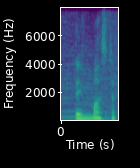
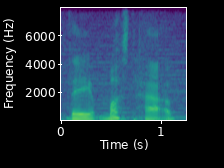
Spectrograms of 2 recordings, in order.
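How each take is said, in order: First: The word have is reduced to a schwa. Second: The word have is said in full. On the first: "Miley reduces the entire word have to a schwa" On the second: "Instead of saying"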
